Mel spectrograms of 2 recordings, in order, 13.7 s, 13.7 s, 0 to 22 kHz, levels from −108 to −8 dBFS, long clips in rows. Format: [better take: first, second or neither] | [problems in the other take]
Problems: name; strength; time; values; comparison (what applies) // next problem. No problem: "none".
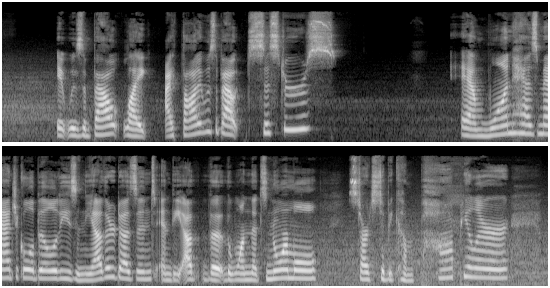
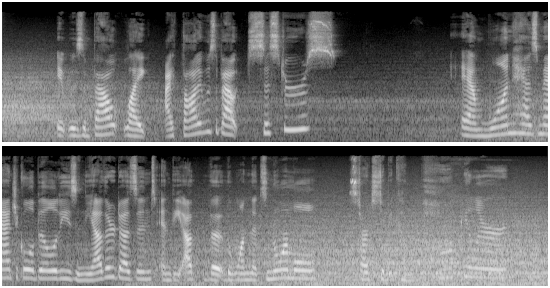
first | train or aircraft noise; loud; throughout; 5 dB below the speech; faint in the first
